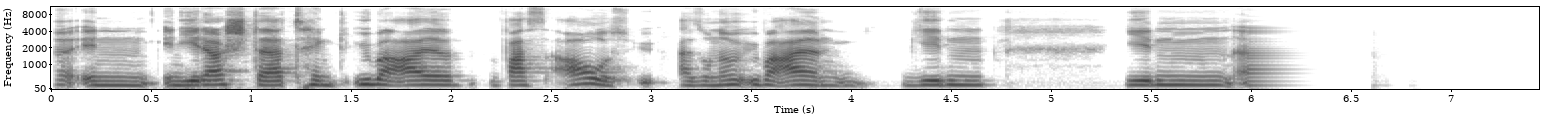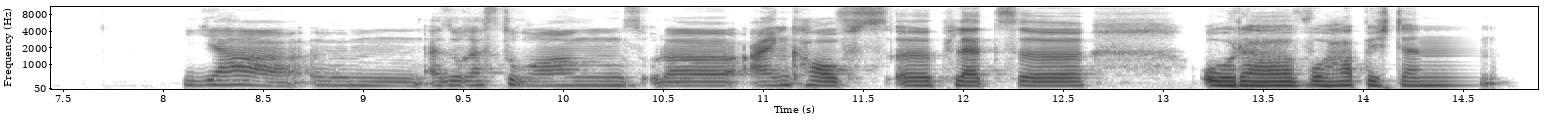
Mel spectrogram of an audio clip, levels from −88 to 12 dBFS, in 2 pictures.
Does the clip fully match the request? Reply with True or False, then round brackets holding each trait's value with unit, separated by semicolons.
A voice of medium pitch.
True (165 Hz)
